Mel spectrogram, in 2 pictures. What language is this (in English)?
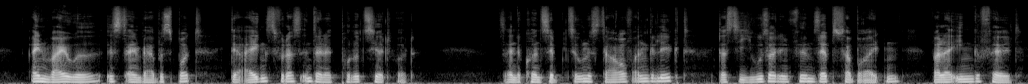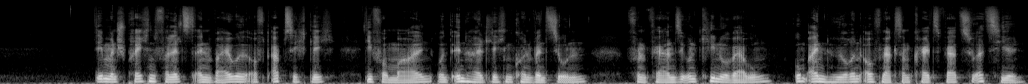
German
